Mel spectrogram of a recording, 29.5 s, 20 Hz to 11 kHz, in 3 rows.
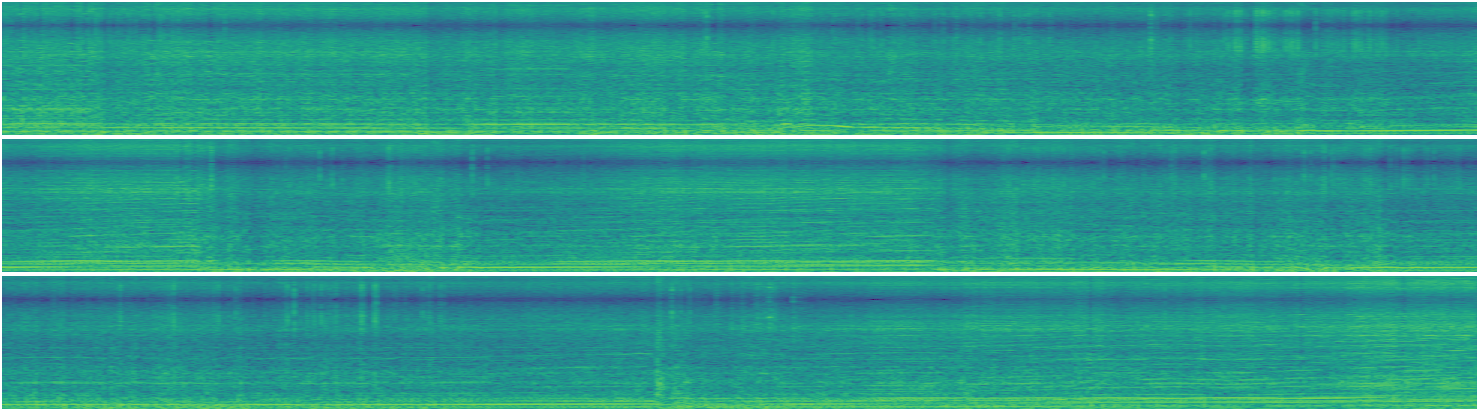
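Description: BMW S50B30 3.0-litre straight-six in an E46 BMW 328, heard from inside the cabin at racing speed. The engine note climbs and falls several times as it is driven hard through the gears and lifted off for corners.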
